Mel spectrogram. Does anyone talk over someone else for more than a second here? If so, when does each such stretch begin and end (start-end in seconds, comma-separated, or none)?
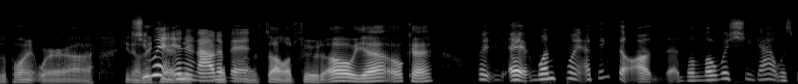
1.3-2.5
